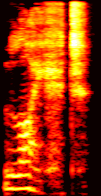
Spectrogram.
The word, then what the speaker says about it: light: なぜかというと、 light。 G と H は、ちゃんと息として発音しているのです。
